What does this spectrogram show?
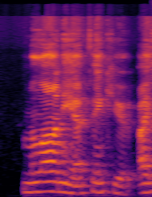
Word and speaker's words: Melania: this charade um sweetie darlings um wondering where malayana melania thank you i say it wrong every time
